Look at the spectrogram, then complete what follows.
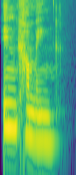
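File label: "incoming", British English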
